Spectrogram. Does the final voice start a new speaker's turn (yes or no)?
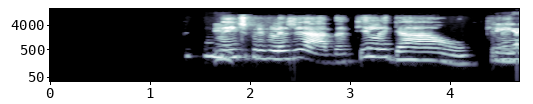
yes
